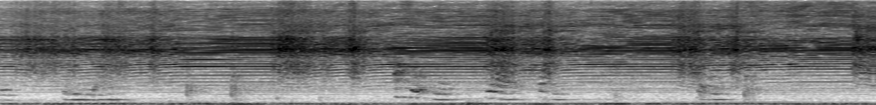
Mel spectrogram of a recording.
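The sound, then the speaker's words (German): An electric clipper trims thick beard hair, a steady, loud buzzing drone that runs the whole time while people talk over it. “Da muss ich an die Maschine. Meine Barthaare sind zu dick.”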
